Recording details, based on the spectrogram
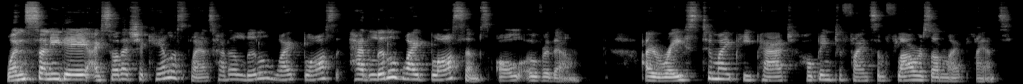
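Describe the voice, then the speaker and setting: Female storybook reader, mid-pitched and expressive, explaining things simply for young listeners. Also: moderate pace. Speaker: dietitian reading a children's book aloud. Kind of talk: storybook read-aloud with explanatory asides.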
